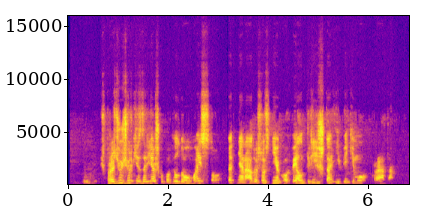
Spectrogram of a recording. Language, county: Lithuanian, Marijampolė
